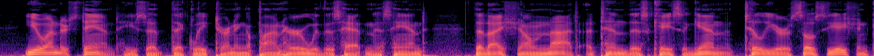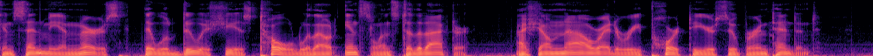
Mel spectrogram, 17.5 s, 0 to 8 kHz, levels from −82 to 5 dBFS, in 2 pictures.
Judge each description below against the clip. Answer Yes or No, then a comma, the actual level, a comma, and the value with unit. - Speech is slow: No, average, 175 wpm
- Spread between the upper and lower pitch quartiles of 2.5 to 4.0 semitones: Yes, average, 3.7 semitones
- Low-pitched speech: Yes, very low, 80 Hz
